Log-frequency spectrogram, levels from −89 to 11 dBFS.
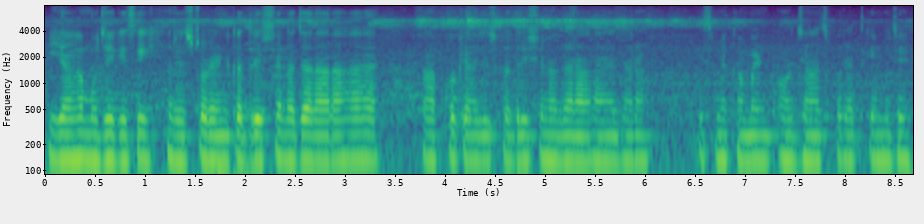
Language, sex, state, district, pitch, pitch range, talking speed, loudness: Hindi, male, Chhattisgarh, Raipur, 130 Hz, 125-135 Hz, 180 wpm, -17 LUFS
